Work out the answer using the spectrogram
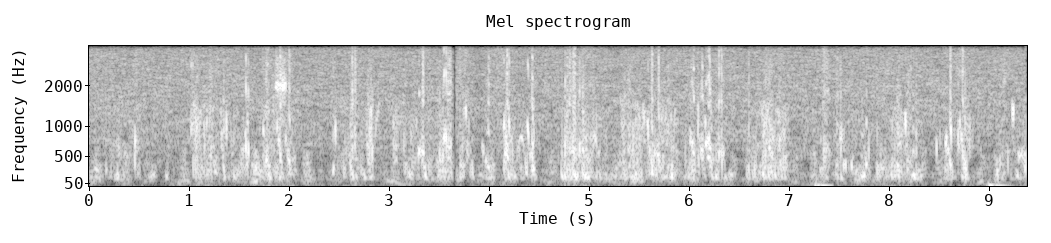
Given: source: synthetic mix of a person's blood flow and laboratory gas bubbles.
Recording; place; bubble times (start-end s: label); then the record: Doppler ultrasound of blood flow; precordium
0.17-0.60 s: bubbles
0.77-0.85 s: bubbles
1.02-1.65 s: bubbles
1.75-2.08 s: bubbles
2.43-2.95 s: bubbles
3.03-3.67 s: bubbles
3.72-4.08 s: bubbles
4.13-4.53 s: bubbles
4.70-5.26 s: bubbles
5.31-5.90 s: bubbles
5.96-6.40 s: bubbles
6.55-7.05 s: bubbles
7.30-7.83 s: bubbles
7.87-8.35 s: bubbles
8.45-8.89 s: bubbles
9.04-9.39 s: bubbles
From the record:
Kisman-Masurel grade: 343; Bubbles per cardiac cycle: rolling drumbeat, 9 or more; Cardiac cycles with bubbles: 100%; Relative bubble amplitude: loud (0.450 to 0.775); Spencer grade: 3 (all of the cardiac periods contain showers or single bubble signals, but not dominating or overriding the cardiac motion signals); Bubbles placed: anywhere in the cardiac cycle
